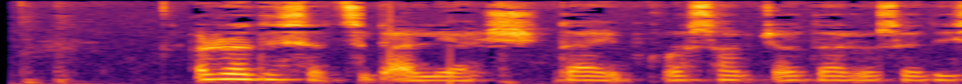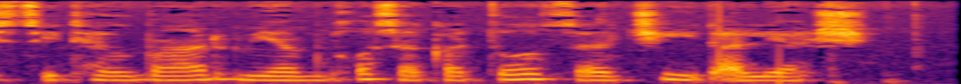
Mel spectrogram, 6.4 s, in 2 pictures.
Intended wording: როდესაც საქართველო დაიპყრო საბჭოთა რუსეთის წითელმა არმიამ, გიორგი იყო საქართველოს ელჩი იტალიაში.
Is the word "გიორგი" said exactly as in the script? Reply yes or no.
no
